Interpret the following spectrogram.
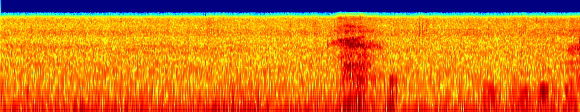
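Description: Steady outdoor background hiss, with one short vocal sound from a toddler about two and a half seconds in.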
